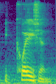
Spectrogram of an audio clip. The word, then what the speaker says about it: equation: it's t i now when you pronounce it you need to remember that the second sound is the strong sound it's equation equation the second sound is the strongest sound pharaoh pharaoh this is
